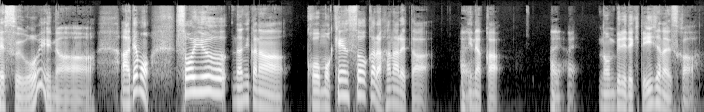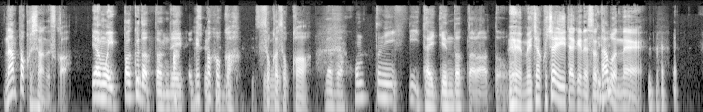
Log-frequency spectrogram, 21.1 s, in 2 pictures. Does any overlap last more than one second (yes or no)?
yes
